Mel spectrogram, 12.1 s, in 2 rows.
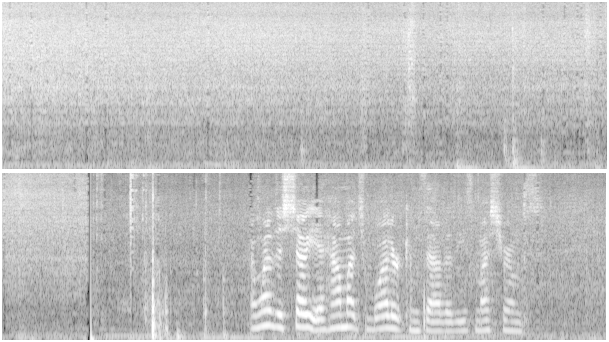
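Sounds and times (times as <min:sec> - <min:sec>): food sizzling in a frying pan: 0:00.0 - 0:07.0.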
